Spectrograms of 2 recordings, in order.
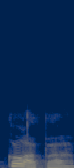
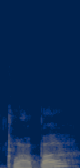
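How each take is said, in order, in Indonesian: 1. Vokal memisahkan dua konsonan pertama. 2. Dua konsonan pertama membentuk gugus. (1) "silabel berpola K F" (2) "dijadikan silabel berpola K K F"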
